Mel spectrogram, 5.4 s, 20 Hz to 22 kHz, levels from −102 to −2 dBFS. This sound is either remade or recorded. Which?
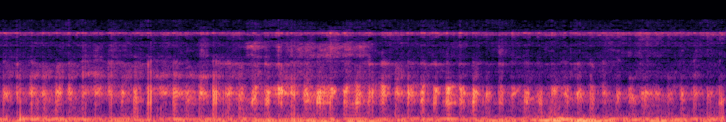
remade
